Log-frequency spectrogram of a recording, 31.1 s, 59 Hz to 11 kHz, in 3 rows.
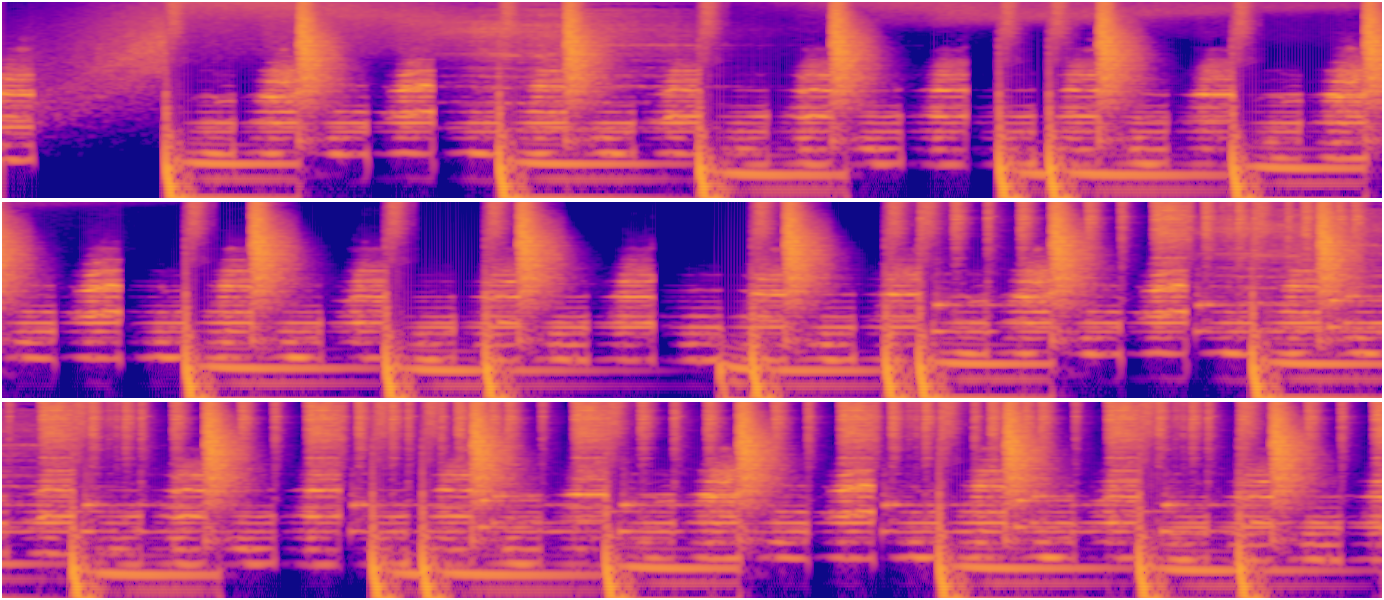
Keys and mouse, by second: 1.3 double click, 6.2 shift+click, 8.7 shift+click, 9.9 double click, 11.1 alt+click, 14.1 alt+click, 24.3 alt+click.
